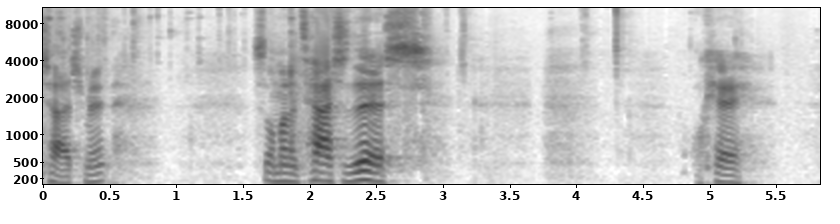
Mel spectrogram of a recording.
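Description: A metal chain rattles and clinks.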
